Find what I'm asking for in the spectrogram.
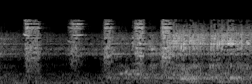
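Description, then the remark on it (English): A metal spigot on an engine boiler is cranked in four quick, rhythmic squeaky bursts, then a steady hissing rush of water flowing into the engine boiler takes over and holds. No one speaks. “Give that spigot a whirl,”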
